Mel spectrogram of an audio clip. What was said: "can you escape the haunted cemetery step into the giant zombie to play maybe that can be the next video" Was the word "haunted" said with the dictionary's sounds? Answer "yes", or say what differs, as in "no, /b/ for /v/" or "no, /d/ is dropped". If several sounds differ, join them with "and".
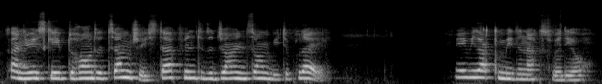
no, /n/ is dropped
